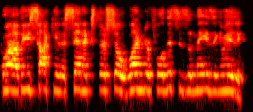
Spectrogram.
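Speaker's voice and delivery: hammed-up naive husband in raptures; clueless gushing husband. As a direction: rave like a fool who noticed nothing. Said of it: "the husband's still like".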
